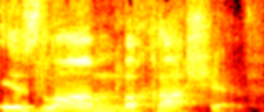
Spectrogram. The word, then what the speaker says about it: Islam Makhachev: I mean, the thing is, like, we can all nitpick, but basically you emphasize the right syllable and you fucking nailed it, Dale. I'm sorry. I just slipped. – It's okay. Because I give Trey all kinds of problems because he is awful at pronunciation. – It's Islam Makhachev. – Makhachev. Okay, that's what I thought.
